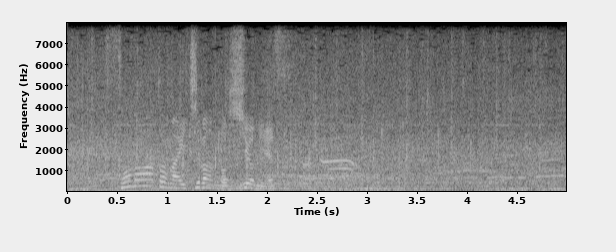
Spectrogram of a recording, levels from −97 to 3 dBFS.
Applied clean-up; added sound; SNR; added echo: none; none; none; none.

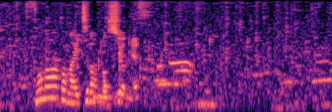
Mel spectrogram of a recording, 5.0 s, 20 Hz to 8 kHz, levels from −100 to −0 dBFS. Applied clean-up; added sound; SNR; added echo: classical method Wiener filter.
